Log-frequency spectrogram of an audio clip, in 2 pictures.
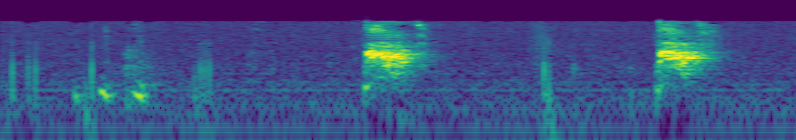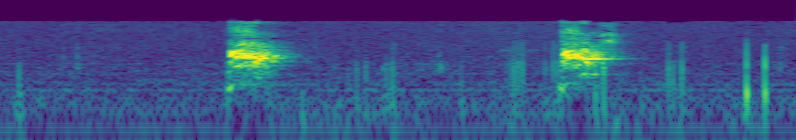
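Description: Small white dog barking four times, sharp single barks spaced about one and a half to two seconds apart.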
